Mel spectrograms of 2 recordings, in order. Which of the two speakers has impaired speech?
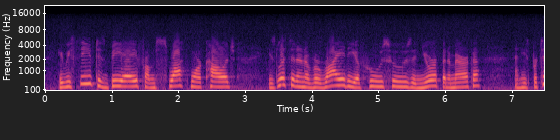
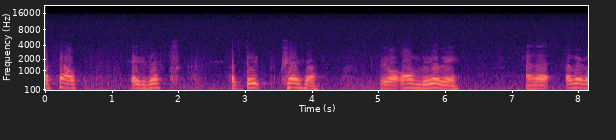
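The second: cerebral palsy; from birth, paints with brush in mouth.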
